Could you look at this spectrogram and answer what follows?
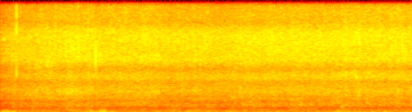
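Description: Broken river ice and slush moving downstream along the bank in a spring breakup: a steady hiss with a few faint cracks.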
